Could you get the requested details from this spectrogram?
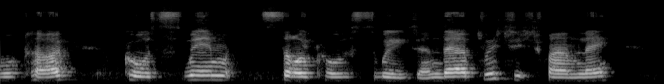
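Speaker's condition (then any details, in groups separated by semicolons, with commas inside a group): Motor neurone disease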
